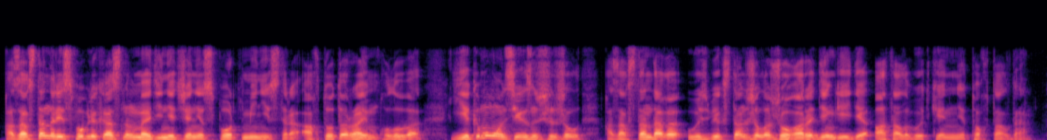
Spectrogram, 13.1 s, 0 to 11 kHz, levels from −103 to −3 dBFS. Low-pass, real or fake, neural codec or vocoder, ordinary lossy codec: 7.2 kHz; real; none; none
